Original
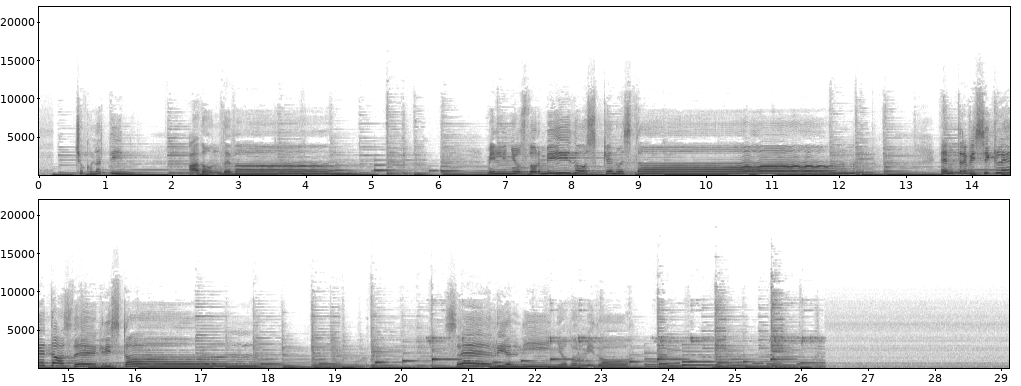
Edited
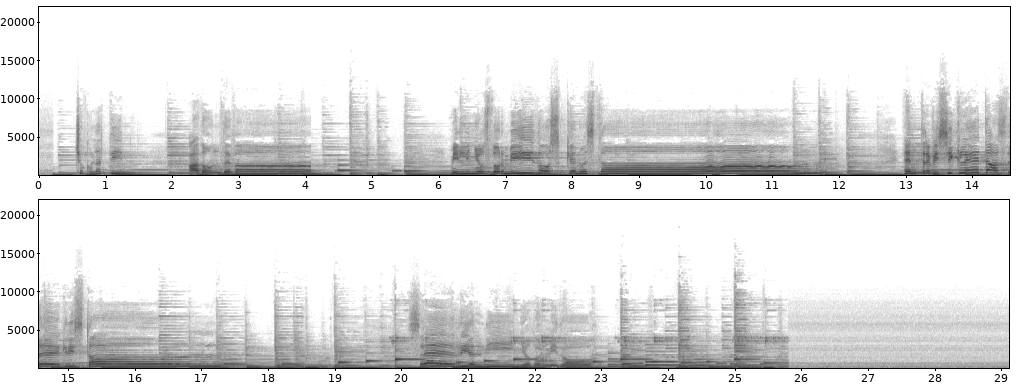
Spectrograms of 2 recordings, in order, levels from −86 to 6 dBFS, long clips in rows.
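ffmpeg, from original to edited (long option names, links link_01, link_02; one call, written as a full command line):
ffmpeg -i in.wav -filter_complex "[0:a]asplit=2[link_01][link_02];[link_01]atrim=end=4.072[link_03];[link_02]atrim=start=4.618[link_04];[link_03][link_04]acrossfade=duration=0.004:curve1=hsin:curve2=hsin" out.wav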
